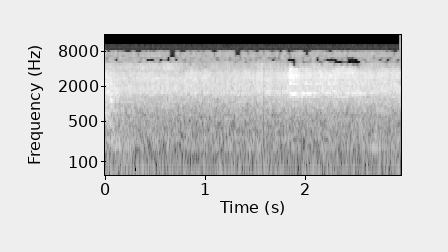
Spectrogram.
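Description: Steady rumbling train noise fills a large, echoing, crowded railroad terminal in Cincinnati, a broad continuous wash with a faint high squeal near the end, heard from inside the station.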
